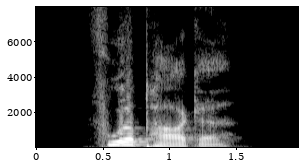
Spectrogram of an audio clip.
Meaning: nominative/accusative/genitive plural of Fuhrpark
- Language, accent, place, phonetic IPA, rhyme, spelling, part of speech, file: German, Germany, Berlin, [ˈfuːɐ̯ˌpaʁkə], -uːɐ̯paʁkə, Fuhrparke, noun, De-Fuhrparke.ogg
